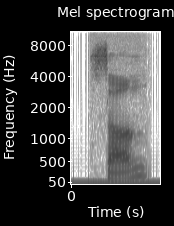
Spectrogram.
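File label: "seng" tone 2, Chinese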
